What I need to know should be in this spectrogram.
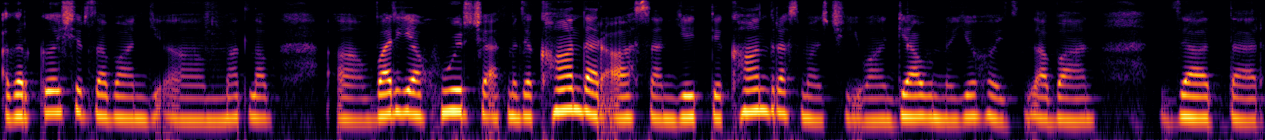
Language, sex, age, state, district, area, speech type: Kashmiri, female, 18-30, Jammu and Kashmir, Baramulla, rural, spontaneous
